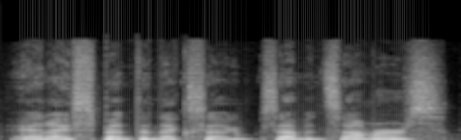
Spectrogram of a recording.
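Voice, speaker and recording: A middle-aged man talking informally as an interview guest, telling stories in a halting, reflective, conversational way. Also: lowish voice, fairly even intonation, a little mellow. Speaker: interview guest, cellist and music teacher. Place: radio studio.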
